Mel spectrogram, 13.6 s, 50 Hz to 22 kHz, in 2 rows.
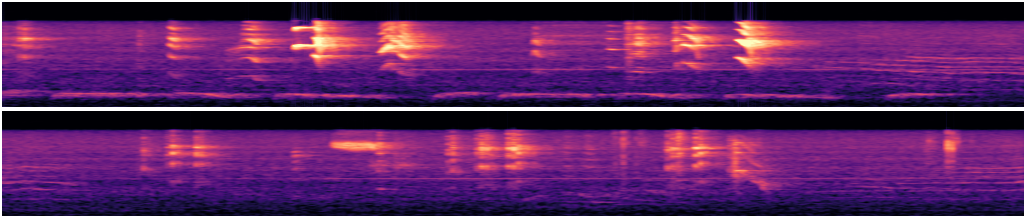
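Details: Wild rose-ringed parakeet talking, 19 July 2016: a run of low, murmured voice-like syllables, then scattered shrill squeaks and chatter.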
